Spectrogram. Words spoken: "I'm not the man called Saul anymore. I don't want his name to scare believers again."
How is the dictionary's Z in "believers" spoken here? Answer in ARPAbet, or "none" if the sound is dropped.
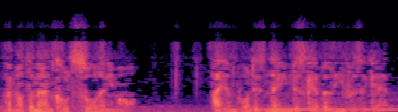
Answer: Z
